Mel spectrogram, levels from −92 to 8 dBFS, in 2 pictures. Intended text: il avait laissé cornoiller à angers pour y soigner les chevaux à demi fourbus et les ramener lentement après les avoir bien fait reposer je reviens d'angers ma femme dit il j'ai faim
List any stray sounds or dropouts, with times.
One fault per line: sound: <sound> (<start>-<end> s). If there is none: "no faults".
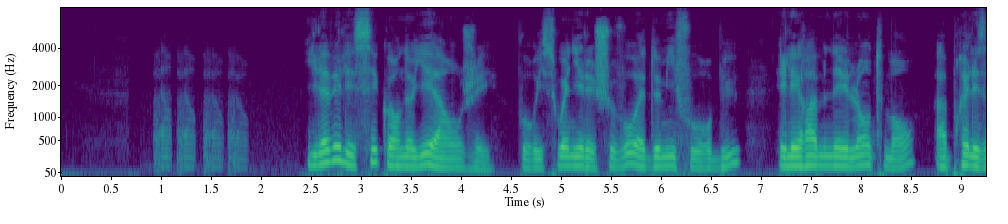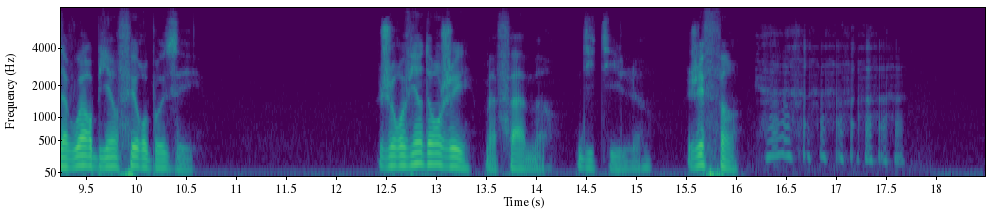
sound: laugh (0.9-1.9 s)
sound: laugh (16.2-17.7 s)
